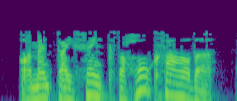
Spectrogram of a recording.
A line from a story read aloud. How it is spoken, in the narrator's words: Albert hissed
